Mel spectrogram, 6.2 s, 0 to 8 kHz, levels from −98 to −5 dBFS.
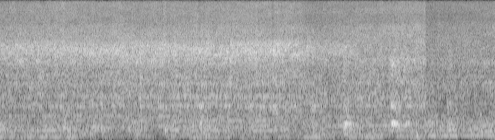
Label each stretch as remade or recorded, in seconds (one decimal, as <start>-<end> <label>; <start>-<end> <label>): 0.0-6.2 remade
